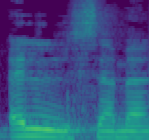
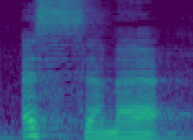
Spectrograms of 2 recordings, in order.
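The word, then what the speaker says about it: السماء: Nous ne dirons pas Al-Najm, ni Al-Sama, mais bien As-Sama.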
